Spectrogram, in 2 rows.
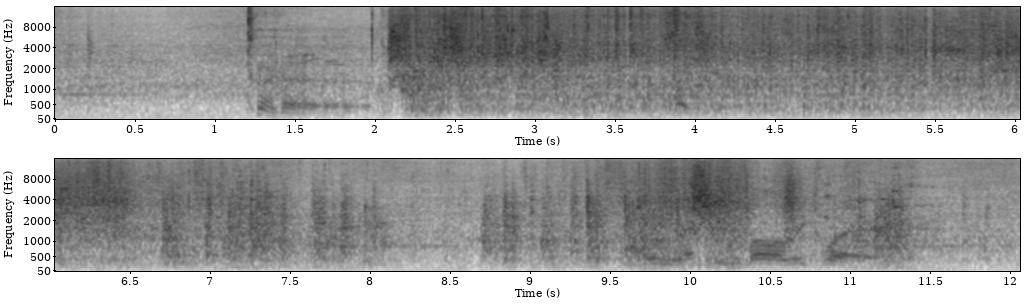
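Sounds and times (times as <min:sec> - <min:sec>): timber cracking and splintering: 0:02.0 - 0:07.2
debris crashing down: 0:02.0 - 0:11.7.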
